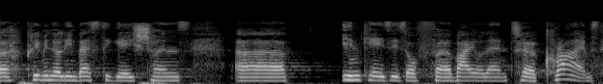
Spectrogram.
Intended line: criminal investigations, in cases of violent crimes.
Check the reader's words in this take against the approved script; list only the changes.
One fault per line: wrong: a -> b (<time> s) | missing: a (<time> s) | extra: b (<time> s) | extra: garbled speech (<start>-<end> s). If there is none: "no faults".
no faults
